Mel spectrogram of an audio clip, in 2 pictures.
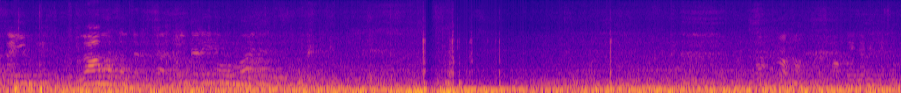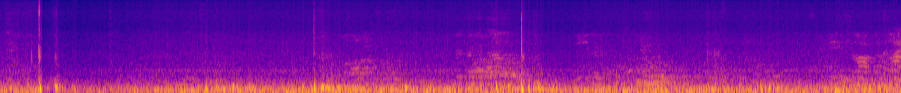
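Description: Men playing football call out to each other in an echoing air dome.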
